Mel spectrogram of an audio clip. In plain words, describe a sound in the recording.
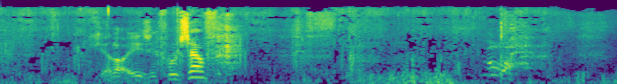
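Footsteps crunch on grass and loose stones.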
